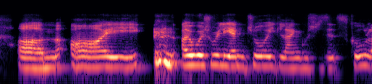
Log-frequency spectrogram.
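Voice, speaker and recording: A woman with a Lincolnshire accent speaks at a moderate pace. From northern England, northeast Lincolnshire. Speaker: businesswoman, career role model. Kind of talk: panel talk to students.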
